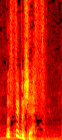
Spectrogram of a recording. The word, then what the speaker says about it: Mephibosheth: Mephibosheth. That's how you say it.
